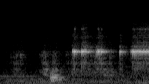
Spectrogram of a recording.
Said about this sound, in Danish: Men I bruger øh, specielle instrumenter til det, og dem har I nogle af stående her i lokalet. Skal vi prøve lige at kigge på dem? Ja. Øh, det er en, vi kalder UFO-detektor eller en UFO-alarm.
